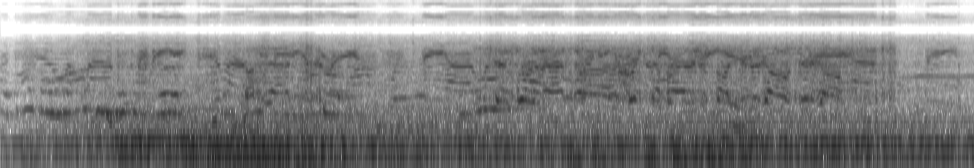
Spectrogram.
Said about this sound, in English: What you're listening to here are the sounds inside the race caravan, which is where I spent my day today.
